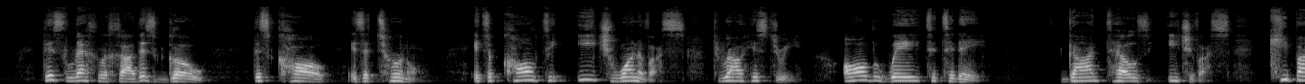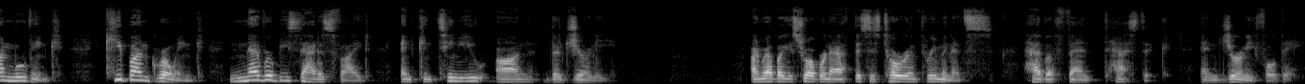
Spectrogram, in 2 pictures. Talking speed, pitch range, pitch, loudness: 135 wpm, 125-175 Hz, 155 Hz, -24 LUFS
